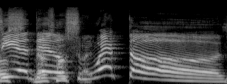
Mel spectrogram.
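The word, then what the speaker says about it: Día de los Muertos: Hey, you know, I don't know how to pronounce this. What is it? De los Muertos? Dia de los Muertos.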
